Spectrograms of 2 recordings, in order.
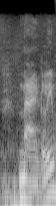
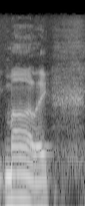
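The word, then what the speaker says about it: Magli: Either that he thinks it's pronounced Magley, which you're right, Scott. People would have said, you're getting it wrong, mate. You got to look cool. It's actually Marley.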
